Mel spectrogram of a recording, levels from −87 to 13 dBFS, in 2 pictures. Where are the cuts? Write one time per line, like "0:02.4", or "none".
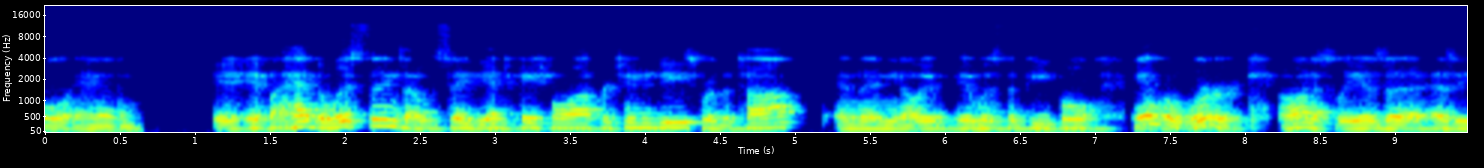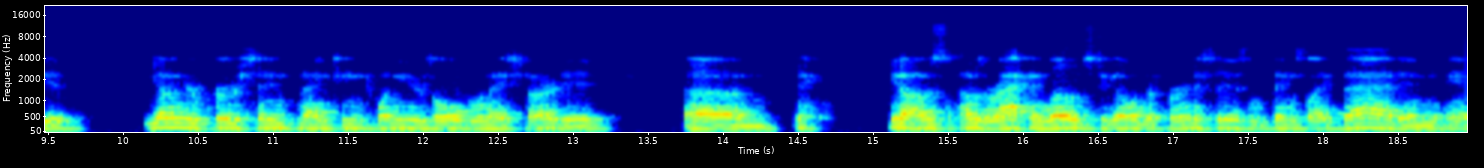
none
